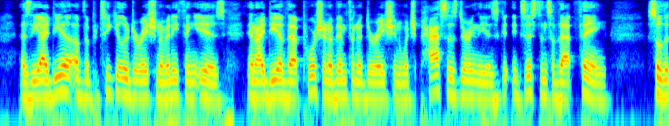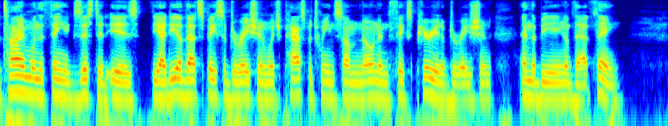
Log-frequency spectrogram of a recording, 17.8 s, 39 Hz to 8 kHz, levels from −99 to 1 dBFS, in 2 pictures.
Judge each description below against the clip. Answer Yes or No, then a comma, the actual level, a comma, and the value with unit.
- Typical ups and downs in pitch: No, narrow, 2.2 semitones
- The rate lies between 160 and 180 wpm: No, average, 190 wpm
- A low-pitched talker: Yes, low, 130 Hz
